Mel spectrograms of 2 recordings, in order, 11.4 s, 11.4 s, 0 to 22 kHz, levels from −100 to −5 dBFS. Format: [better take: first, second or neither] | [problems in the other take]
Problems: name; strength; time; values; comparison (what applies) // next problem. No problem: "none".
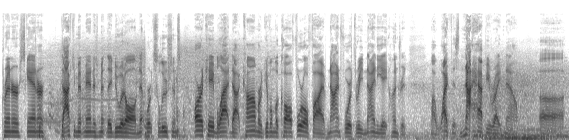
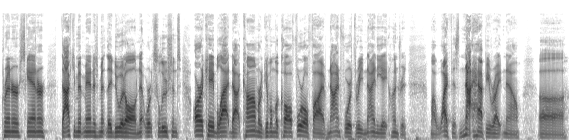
second | traffic noise; noticeable; throughout; 15 dB below the speech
